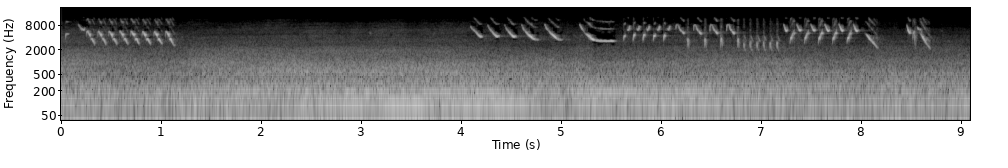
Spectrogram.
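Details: Song of a yellow-fronted canary crossed with a canary: rapid rattling trill of high downslurred notes, a pause, then varied twittering phrases with sharp descending notes, a long rising whistle and quick trills, low background hum.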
